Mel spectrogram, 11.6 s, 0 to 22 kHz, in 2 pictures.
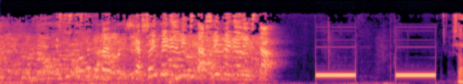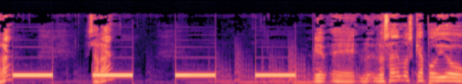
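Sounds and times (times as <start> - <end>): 
speech: 0.4 - 3.5, 5.7 - 6.1, 6.9 - 7.5, 9.7 - 11.5
telephone busy tone after call drops: 4.0 - 9.5.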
